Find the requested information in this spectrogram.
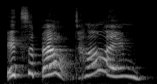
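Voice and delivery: put-on a cheerful, relaxed young cat who isn't scared at all; a hint of a breezy kid cat; David the cool cat. David greets the aliens.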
